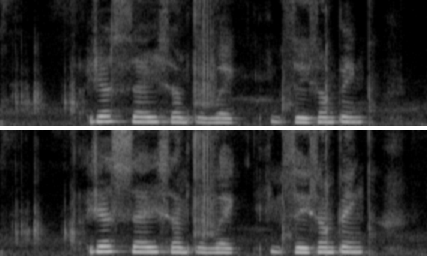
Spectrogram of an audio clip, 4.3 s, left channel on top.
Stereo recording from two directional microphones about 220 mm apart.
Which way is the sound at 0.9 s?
50° right (ahead or behind).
